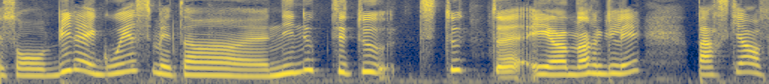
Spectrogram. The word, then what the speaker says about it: Inuktitut: Inuktitut? Inuktitut. Ouais. Je pense qu'elle se prononce comme ça. Exactement.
